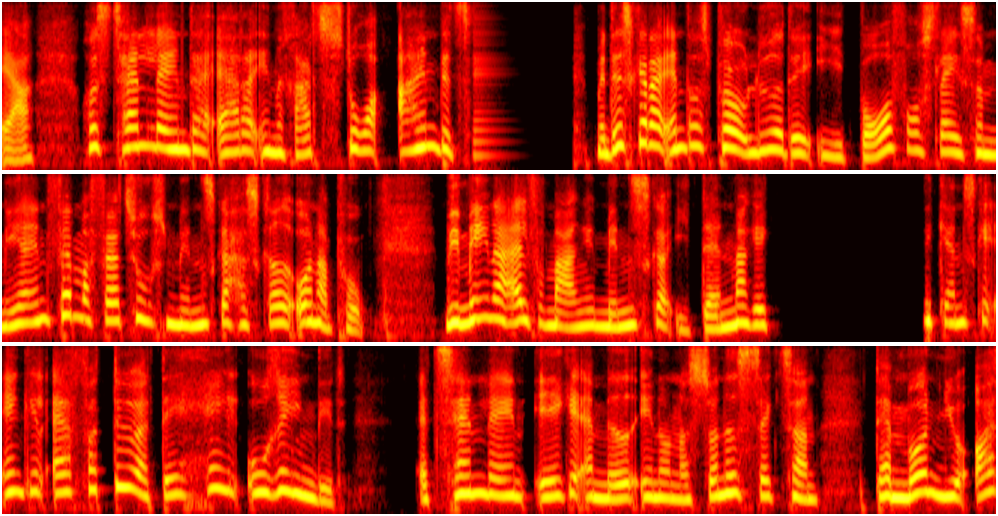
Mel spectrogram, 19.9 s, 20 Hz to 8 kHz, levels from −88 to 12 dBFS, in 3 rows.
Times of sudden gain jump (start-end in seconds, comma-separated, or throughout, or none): none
